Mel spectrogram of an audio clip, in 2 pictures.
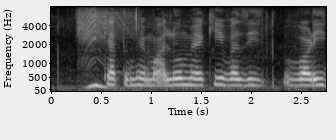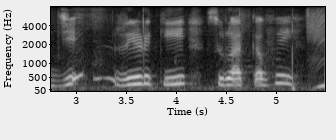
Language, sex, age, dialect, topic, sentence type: Hindi, female, 18-24, Kanauji Braj Bhasha, banking, statement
